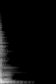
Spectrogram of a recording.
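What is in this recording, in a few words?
A0 dead, stick bass; D-STIK BASS1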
